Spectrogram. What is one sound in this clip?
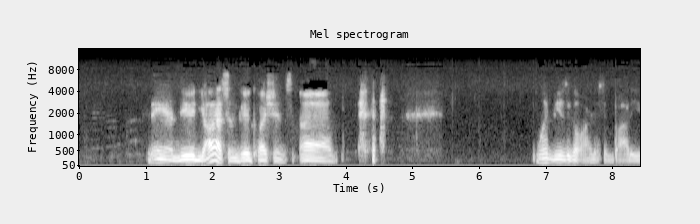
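A young man talks with animation over an online call.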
